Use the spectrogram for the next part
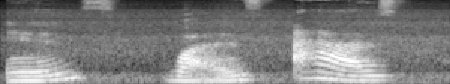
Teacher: Is, was, as, all end in the letter S, but it sounds more like a Z.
